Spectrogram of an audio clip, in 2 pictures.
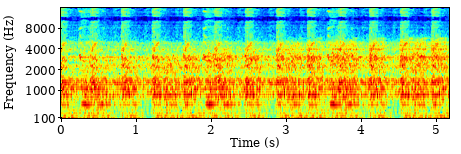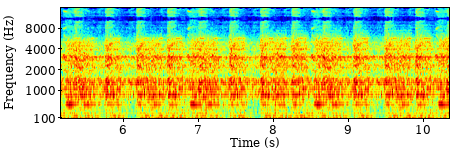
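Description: Industrial techno music: a steady electronic beat under dense, distorted synth layers.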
